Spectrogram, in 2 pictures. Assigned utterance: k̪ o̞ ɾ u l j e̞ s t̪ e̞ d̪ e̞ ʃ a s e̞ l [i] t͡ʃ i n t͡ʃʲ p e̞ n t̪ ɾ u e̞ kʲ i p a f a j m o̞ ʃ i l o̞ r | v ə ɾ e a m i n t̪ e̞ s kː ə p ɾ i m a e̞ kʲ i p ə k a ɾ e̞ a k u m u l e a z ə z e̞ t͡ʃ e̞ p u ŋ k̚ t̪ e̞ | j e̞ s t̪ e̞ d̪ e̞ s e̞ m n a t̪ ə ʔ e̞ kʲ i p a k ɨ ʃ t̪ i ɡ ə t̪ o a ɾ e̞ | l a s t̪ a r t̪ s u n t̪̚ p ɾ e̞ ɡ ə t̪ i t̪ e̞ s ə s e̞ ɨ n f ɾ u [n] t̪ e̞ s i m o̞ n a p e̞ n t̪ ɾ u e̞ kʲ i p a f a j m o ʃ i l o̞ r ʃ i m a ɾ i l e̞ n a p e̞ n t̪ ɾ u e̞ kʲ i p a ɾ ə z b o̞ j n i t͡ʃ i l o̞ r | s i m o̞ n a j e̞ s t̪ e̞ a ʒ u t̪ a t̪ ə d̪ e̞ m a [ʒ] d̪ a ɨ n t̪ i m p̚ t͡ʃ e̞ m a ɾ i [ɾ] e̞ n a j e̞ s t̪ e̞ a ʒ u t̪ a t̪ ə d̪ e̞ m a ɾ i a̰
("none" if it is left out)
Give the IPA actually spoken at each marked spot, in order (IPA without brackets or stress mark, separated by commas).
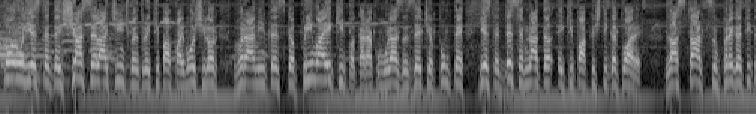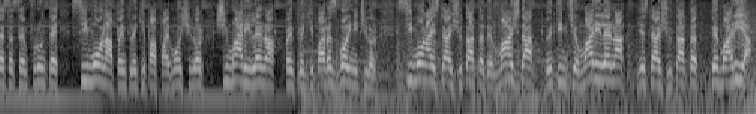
a, n, ʒ, l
